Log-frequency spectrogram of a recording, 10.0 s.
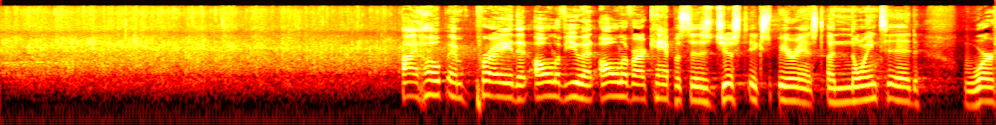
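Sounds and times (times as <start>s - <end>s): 
church congregation applause welcoming worshippers at several campuses: 0.0s - 5.1s
speech: 4.0s - 9.9s.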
